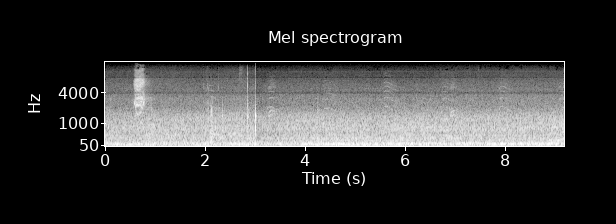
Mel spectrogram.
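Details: A Blue-crowned Parakeet at Manatee Public Beach gives one loud, harsh, grating screech near the start, then a few faint chirps, over a steady low roar of wind and surf.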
